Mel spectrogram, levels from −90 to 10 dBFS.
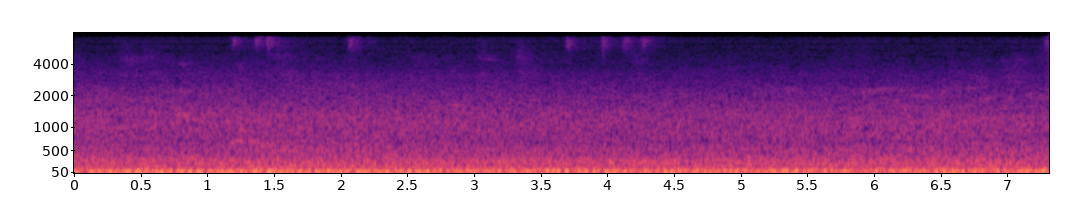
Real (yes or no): no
